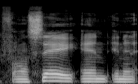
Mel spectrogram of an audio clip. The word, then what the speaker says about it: français: So if you know anything about French, you know that words like français end in an S in French orthography. And that seems weird, right? Because there's no S when you're pronouncing it.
